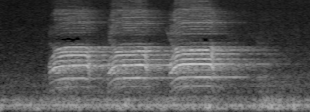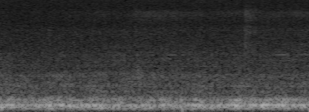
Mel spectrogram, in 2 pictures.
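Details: Hooded crow calling loudly in Berlin: three harsh, rasping caws in quick succession, each about half a second long, then quiet with low steady city hum underneath.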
